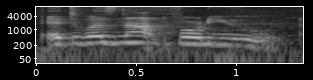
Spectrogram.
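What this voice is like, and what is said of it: Put-on accent, admittedly inaccurate. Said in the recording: “My accent is not correct.”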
